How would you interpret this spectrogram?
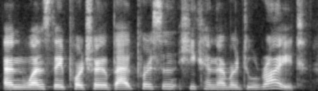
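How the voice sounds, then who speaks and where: A woman speaking as an interview guest in a thoughtful discussion, explaining her ideas with deliberate phrasing. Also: mid-range voice, little pitch movement.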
